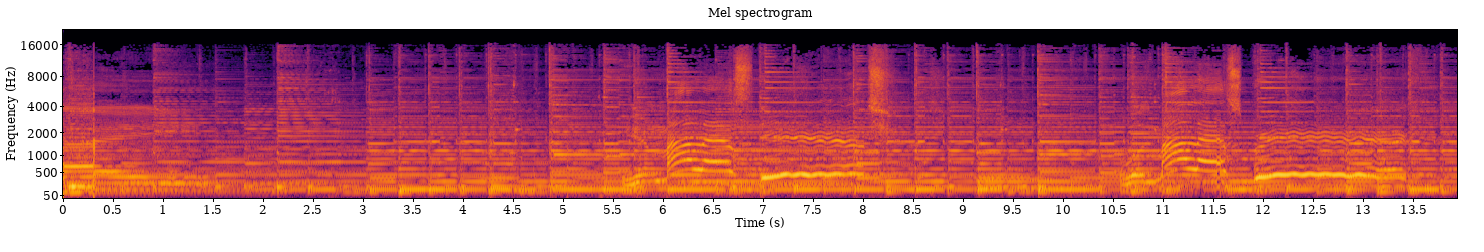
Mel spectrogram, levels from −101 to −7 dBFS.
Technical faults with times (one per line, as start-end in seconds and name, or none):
0.30 damaged data in a compressed stream
5.04 damaged data in a compressed stream
11.53-11.57 damaged data in a compressed stream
